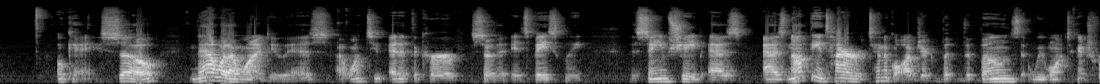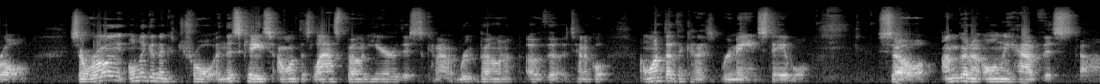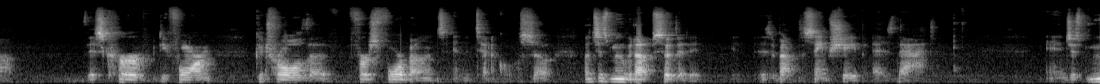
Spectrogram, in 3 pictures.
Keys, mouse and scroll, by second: 0.2 Tab, 1.2 shift+middle click, 3.6 right click, 7.1 click, 19.3 shift+middle click, 27.5 click, 31.6 right click.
